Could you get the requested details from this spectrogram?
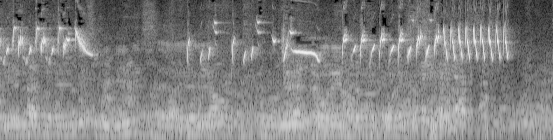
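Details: Goldfinch song in the Algerian 'wiidani' style from a bird called Messi: clear rising and falling whistled notes, a sharp descending slur, then a quick run ending in a rapid buzzy trill.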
